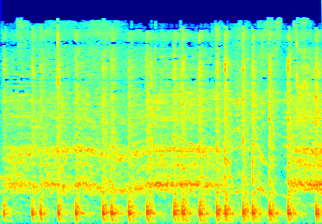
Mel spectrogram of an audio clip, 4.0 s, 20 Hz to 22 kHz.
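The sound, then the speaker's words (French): PSG supporters welcome their players at Roissy airport at 3 a.m., a loud crowd chanting in a steady driving rhythm with repeated shouts and pulses that continue throughout. “Et oui, des supporters qui attendent des joueurs jusqu'au bout de la nuit à l'aéroport. Preuve qu'en football, les OM-PSG ne sont décidément pas des matchs comme les autres. Voici l'accueil réservé à Roissy à 3h du matin aux joueurs du PSG.”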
